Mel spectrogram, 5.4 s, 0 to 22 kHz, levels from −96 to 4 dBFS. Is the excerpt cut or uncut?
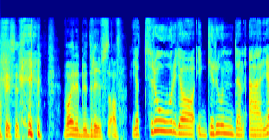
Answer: cut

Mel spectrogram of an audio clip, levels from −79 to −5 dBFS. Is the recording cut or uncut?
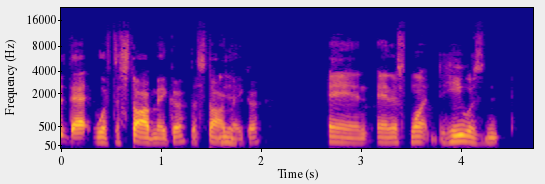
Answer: cut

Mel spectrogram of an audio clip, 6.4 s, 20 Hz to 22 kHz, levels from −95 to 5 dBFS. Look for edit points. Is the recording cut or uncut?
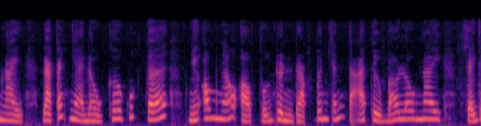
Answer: uncut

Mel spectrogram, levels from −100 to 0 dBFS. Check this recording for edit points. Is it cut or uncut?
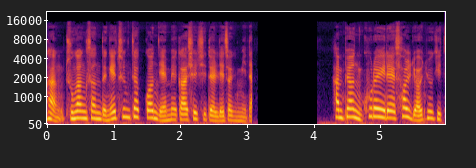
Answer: cut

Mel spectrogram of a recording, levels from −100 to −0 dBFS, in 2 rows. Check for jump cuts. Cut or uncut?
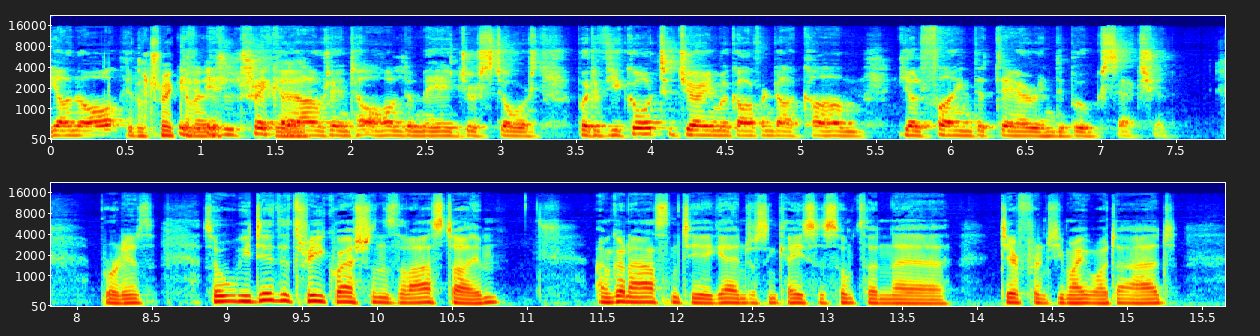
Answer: uncut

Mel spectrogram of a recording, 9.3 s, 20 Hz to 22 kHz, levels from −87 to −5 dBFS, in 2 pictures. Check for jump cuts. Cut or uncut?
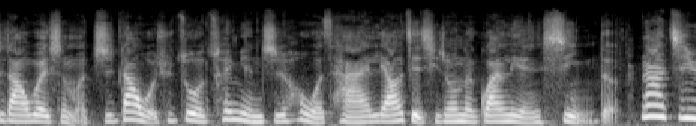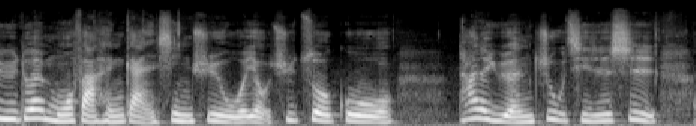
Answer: cut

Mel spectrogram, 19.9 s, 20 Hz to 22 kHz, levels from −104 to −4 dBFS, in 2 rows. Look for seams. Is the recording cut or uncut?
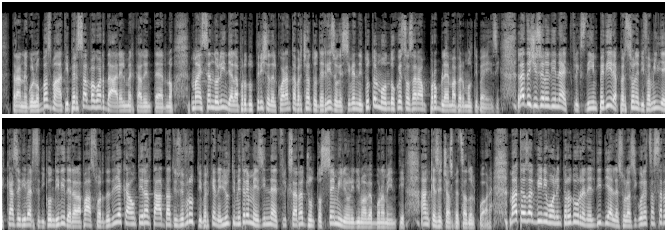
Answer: uncut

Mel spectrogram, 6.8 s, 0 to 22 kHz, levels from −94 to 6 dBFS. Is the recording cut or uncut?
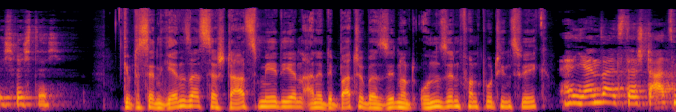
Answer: cut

